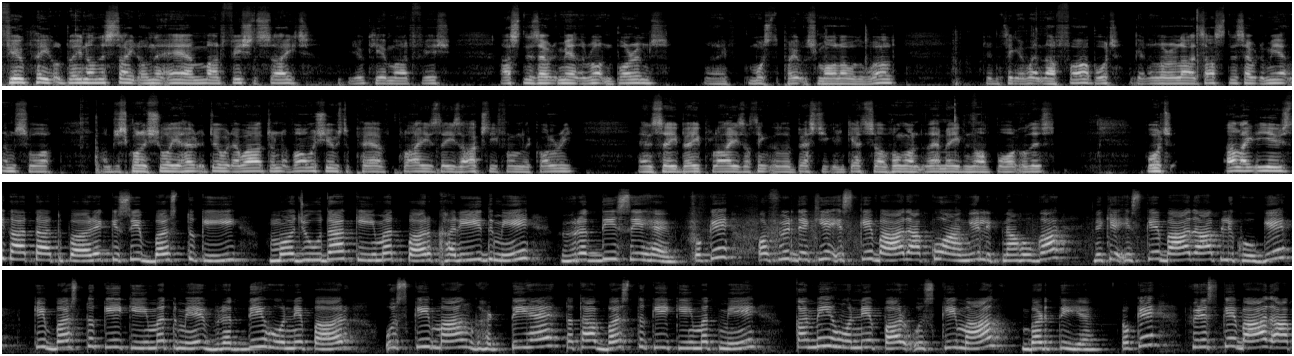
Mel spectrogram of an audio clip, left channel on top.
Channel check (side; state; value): both; different; correlation 0.00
